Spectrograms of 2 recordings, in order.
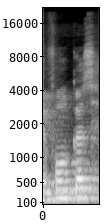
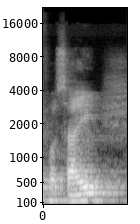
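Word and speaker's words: foci: उसके बाद देखें आपके पास कंडीशन ये है स्टूडेंट्स, एक ये फोकस है और दूसरे साइड पे एफ प्राइम है, तो इनको दोनों को आप फोकी भी लोग प्रोनाउंस करते हैं, फोसाई भी प्रोनाउंस करते हैं।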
